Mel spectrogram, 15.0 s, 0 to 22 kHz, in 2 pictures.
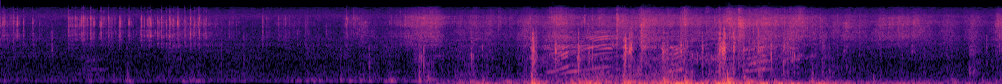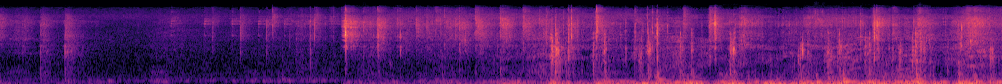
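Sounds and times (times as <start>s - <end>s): clothing and gear rustling: 0.0s - 15.0s
sharp twig cracks: 9.1s - 12.4s.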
